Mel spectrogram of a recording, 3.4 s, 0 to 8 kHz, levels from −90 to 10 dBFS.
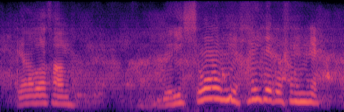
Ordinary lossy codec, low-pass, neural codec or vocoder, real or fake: none; none; codec, 16 kHz, 1 kbps, FreqCodec, smaller model; fake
